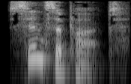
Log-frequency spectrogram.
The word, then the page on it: sinciput: British English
